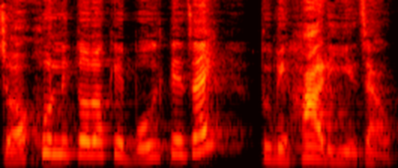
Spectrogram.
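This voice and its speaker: A woman voicing a sharp-tongued landowner's wife in a cartoon, scolding with pointed, sarcastic questions. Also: mid-range voice, big pitch swings, brisk, husky. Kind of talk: Bengali cartoon voice acting.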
